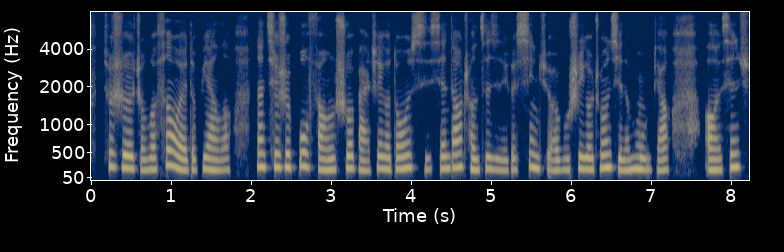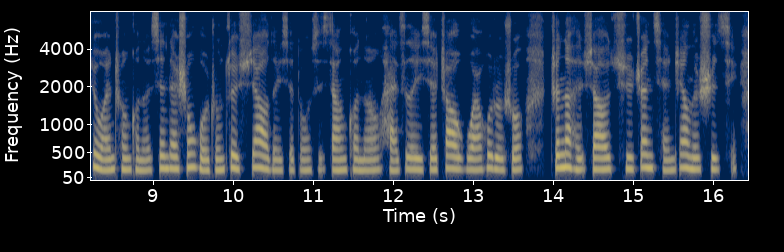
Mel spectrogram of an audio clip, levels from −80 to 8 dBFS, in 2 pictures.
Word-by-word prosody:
就 255 - -3
是 225 -3 +3
整 190 -2 -4
个 200 +1 0
氛 270 +6 0
围 205 -5 +4
都 190 - -4
变 200 -1 0
了。 195 +1 -7 0.3
那 245 -1 +2
其 240 0 0
实 235 0 +2
不 250 +2 -1
妨 195 -4 0
说 220 +2 +1
把 185 -4 -3
这 215 +5 -2
个 205 -1 +1
东 205 +3 +1
西 225 -4 -6
先 215 +1 -2
当 230 +2 +2
成 200 -6 0
自 210 +2 -2
己 195 - -3
的 185 - -4
一 - - -5
个 190 +2 -6
兴 230 +3 0
趣， 210 - -6
而 180 - -2
不 190 +1 -6
是 215 - -1
一 - - +3
个 200 -1 +2
终 225 +3 +2
极 230 -4 -1
的 185 0 -1
目 205 0 +2
标。 195 0 -4 0.4
嗯， 190 0 +2
先 235 +4 +1
去 240 +1 -2
完 195 -3 +3
成 200 -2 -1
可 190 0 -3
能 185 0 -2
现 220 +2 +1
在 215 -1 +3
生 230 +3 +1
活 190 -4 +1
中 190 +1 -1
最 215 +1 +2
需 210 +3 -5
要 225 -3 +5
的 190 -1 -4
一 - - -3
些 185 - -7
东 185 0 -5
西， 195 0 -12
像 190 -2 0
可 195 -1 -3
能 185 +1 -1
孩 180 -2 -2
子 180 +3 -5
的 200 - +2
一 195 - +2
些 195 0 -1
照 215 0 +3
顾 200 0 -4
啊， 195 0 +2
或 220 +2 0
者 200 -2 +2
说 195 +1 -2 0.3
真 225 0 +4
的 235 0 +7
很 195 -2 -1
需 205 -1 0
要 200 0 +5
去 210 0 -2
赚 230 +2 +2
钱 190 -5 -5
这 230 +4 -2
样 225 -2 +4
的 200 - +3
事 205 0 0
情。 205 +1 -11
200 Hz, 315 characters per minute, -20 LUFS, 190-220 Hz, 0.4 s, 的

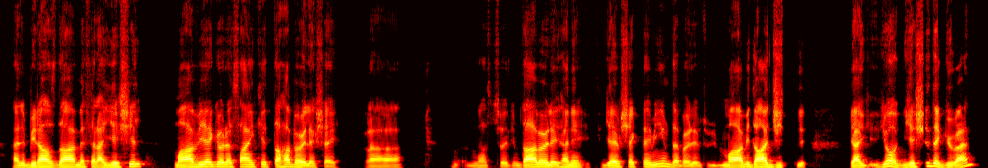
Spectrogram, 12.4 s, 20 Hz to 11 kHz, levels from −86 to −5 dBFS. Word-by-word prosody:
hani 110 +1 -3
biraz 125 -1 +4
daha 125 0 +5
mesela 125 -1 -1
yeşil 125 +5 -1 0.4
maviye 130 +4 +3
göre 140 -1 0
sanki 135 0 -3
daha 140 +2 +1
böyle 105 -7 0
şey, 85 -2 -8 0.4
aaa, 90 0 -5 0.7
n - - -20 0.3
nasıl 110 0 -13
söyleyeyim 100 -1 -11
daha 125 +3 +6
böyle 135 0 +2
hani 125 -2 -3 0.2
gevşek 115 +4 -2
demeyeyim 140 +4 -3
de 100 - -4
böyle 95 0 -5
dü 105 +1 -15
mavi 115 +4 +2
daha 130 +1 +6
ciddi, 120 -2 -7 0.6
ya 115 -3 +5
yoo 155 +6 -1
yeşil 125 +10 -2
de 175 - +4
güven. 115 - -1
125 Hz, 150 wpm, -21 LUFS, 110-135 Hz, 0.7 s, daha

